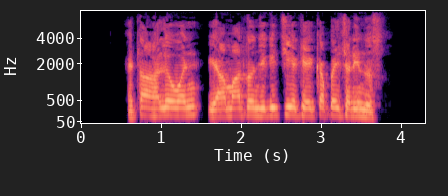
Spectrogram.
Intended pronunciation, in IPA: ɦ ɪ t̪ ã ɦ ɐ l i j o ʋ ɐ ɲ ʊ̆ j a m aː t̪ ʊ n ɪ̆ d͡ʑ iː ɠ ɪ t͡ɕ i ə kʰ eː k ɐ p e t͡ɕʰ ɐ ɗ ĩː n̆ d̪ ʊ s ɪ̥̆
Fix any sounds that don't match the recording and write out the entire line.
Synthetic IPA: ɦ ɪ t̪ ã ɦ ɐ l i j o ʋ ɐ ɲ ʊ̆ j a m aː t̪ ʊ n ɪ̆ d͡ʑ iː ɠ ɪ t͡ɕ i ə kʰ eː k ɐ p e t͡ɕʰ ɐ ɗ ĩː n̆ d̪ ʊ s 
